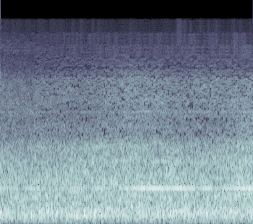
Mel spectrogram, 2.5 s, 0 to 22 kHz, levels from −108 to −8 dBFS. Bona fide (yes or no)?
yes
